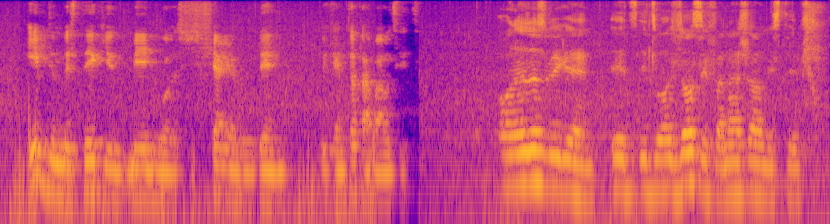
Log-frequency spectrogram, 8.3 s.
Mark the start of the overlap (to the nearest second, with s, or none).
none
